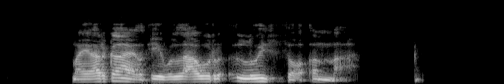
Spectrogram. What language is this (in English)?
Welsh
